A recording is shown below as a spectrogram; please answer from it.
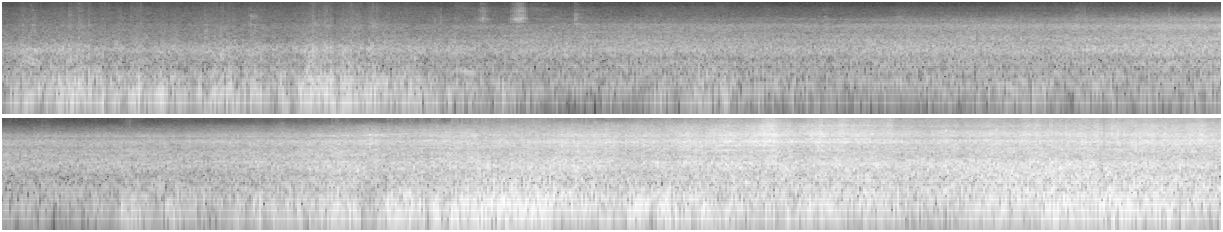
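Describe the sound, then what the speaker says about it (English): A Boeing Dreamliner airliner approaching to land at Heathrow during a storm roars in from a distance, its jet engine rumble and wind noise growing steadily louder and closer until it fills the scene, with no voices. "Looks like a dreamliner. It's coming straight at me."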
